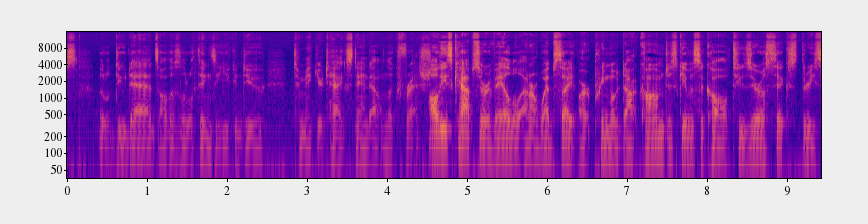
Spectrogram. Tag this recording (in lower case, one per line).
speech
